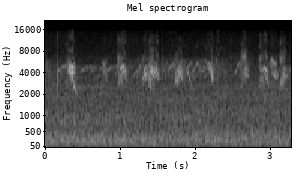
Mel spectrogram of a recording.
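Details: Sparrows at a Tenmangu shrine, Japan, on 4 July 2019: quick, slurred high chirps with short rising and falling strokes, following one another every fraction of a second against a low background hum.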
